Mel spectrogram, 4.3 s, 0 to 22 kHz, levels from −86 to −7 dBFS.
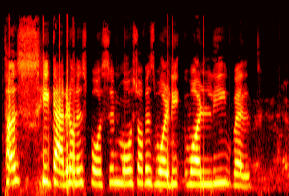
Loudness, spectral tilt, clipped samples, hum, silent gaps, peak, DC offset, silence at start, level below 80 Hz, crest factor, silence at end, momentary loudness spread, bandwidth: -18 LUFS; -3 dB/octave; under 0.1%; none; none; 0 dBFS; under 0.1%; 0.05 s; -60 dBFS; 18 dB; 0 s; 9 LU; 16 kHz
